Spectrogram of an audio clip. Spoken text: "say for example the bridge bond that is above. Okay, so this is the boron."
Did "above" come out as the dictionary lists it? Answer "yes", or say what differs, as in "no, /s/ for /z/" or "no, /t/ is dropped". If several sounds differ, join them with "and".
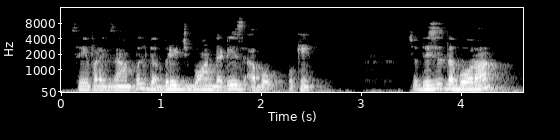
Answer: no, /v/ is dropped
